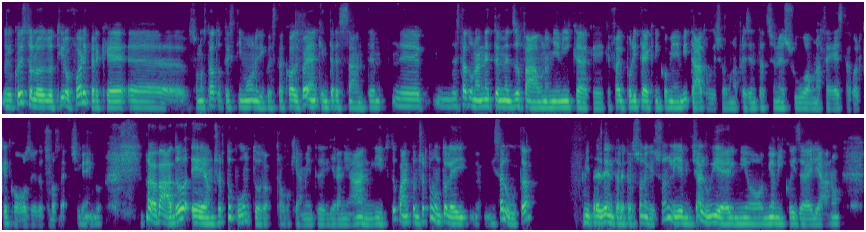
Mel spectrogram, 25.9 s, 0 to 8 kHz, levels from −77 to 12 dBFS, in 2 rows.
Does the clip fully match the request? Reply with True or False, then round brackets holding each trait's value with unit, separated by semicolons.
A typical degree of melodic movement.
True (3.0 semitones)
